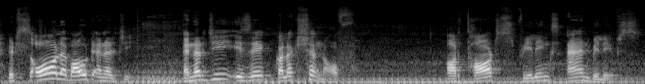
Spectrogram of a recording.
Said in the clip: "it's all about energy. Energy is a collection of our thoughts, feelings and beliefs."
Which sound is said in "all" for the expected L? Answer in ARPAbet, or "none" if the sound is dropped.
L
